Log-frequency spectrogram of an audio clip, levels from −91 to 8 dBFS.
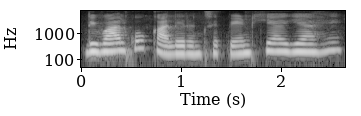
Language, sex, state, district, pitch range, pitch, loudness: Hindi, female, Haryana, Charkhi Dadri, 175-220 Hz, 205 Hz, -18 LUFS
